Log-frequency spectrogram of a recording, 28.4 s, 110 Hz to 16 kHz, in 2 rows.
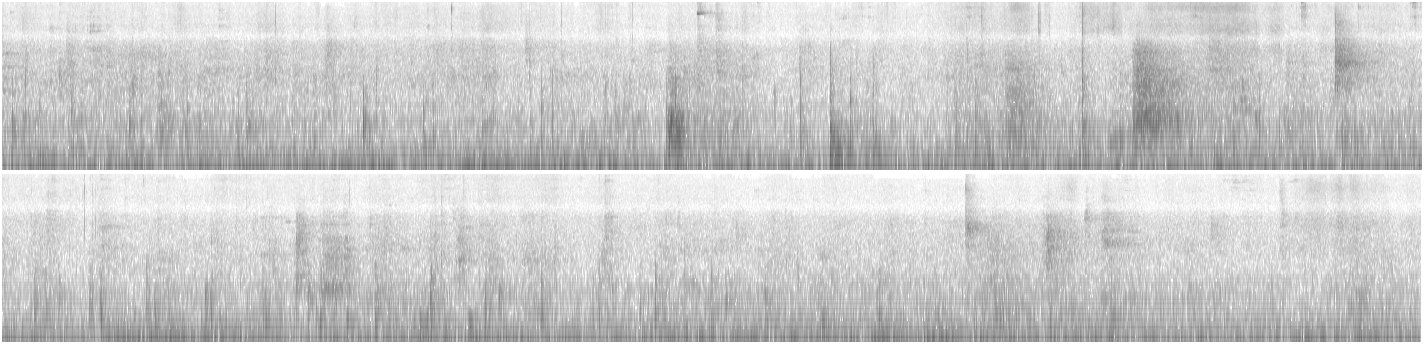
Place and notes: {"title": "Zentralbibliothek @ TU Berlin - Enter Zentralbib", "date": "2022-03-09 12:06:00", "latitude": "52.51", "longitude": "13.33", "altitude": "36", "timezone": "Europe/Berlin"}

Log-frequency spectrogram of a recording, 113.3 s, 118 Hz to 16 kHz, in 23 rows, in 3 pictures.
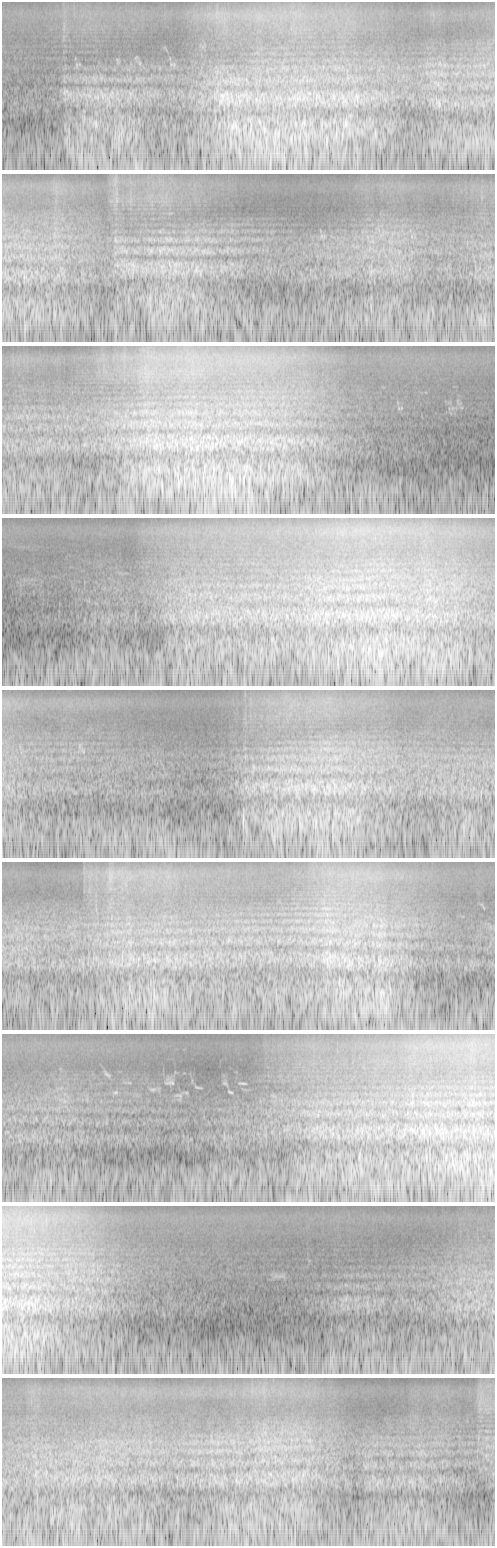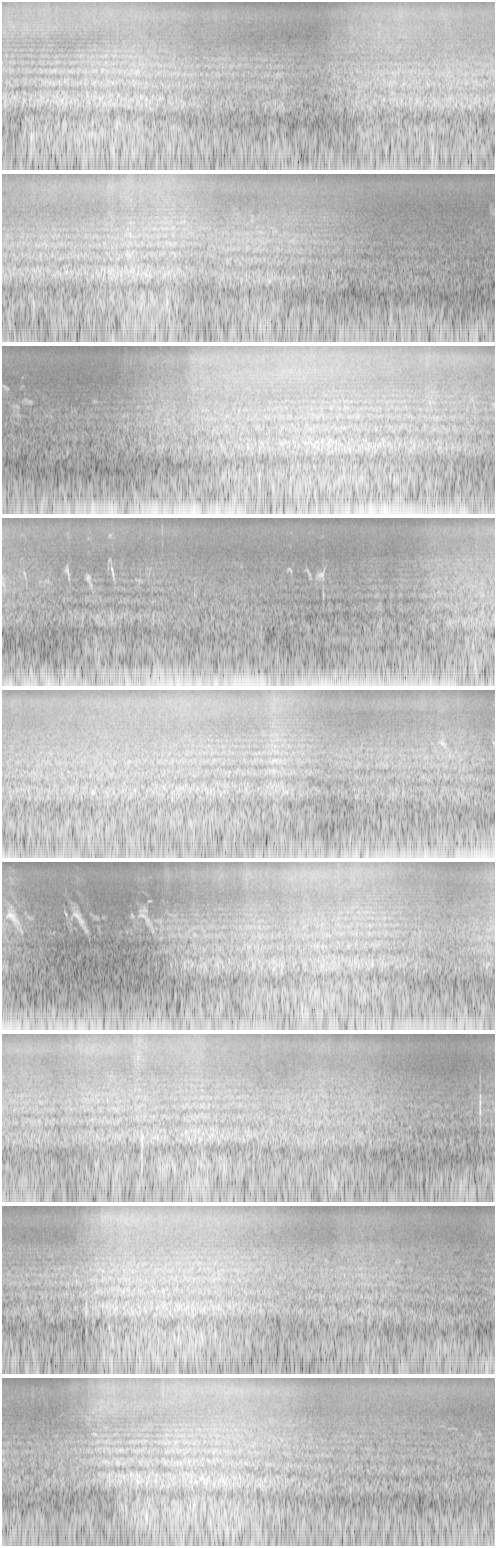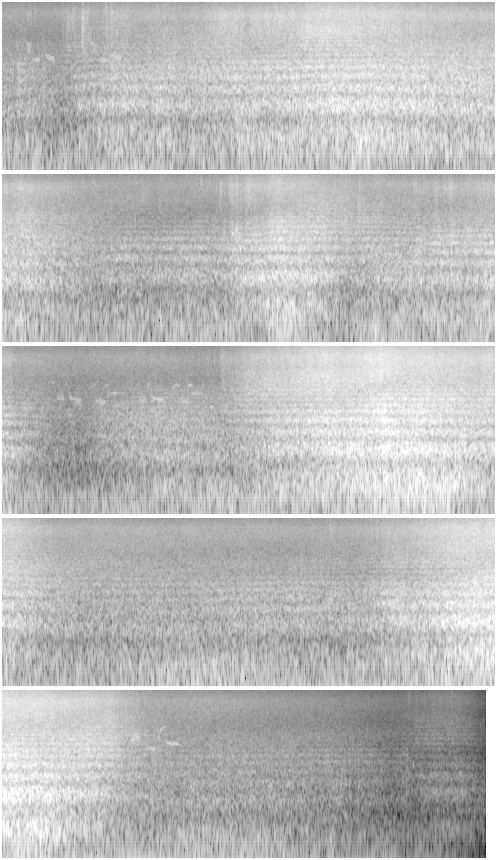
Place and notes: {"title": "淺水灣海濱公園, 三芝區後厝里, New Taipei City - the waves", "date": "2016-04-15 07:20:00", "description": "Aircraft flying through, Sound of the waves\nZoom H2n MS+H6 XY", "latitude": "25.25", "longitude": "121.47", "altitude": "4", "timezone": "Asia/Taipei"}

